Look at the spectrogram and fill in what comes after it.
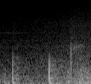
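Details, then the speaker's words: Three short, muffled finger-percussion taps over the cardiac region of the chest, giving a dull, flat note compared with normal lung resonance: normal cardiac dullness on percussion. "Aquí tenemos la resonancia normal del pulmón y aquí la matidez cardíaca,"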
